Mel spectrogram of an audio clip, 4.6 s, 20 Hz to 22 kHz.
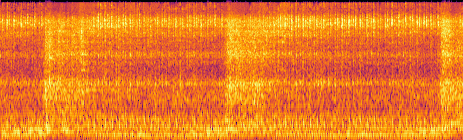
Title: GreenMech Arborist 130 wood chipper - Chipping on dull blades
